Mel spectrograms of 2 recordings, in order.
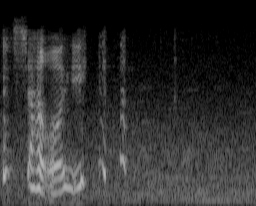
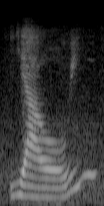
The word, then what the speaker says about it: yaoi: It would be kind of like the way that you all pronounce it is like yaoi. Or how is that pronounced in English? Because in Spanish we call it shaoi, like sh.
